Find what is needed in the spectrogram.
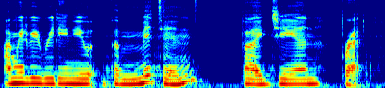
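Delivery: plain reading voice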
